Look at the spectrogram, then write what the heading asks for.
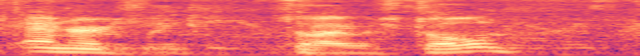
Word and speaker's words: E-NRG: this fuel it's called energy e dot n r g letters all letters pronounced energy so i was told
